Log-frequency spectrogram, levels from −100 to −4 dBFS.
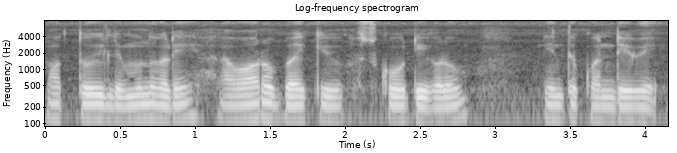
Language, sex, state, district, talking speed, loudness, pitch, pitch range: Kannada, male, Karnataka, Koppal, 115 wpm, -17 LUFS, 110 Hz, 105-115 Hz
